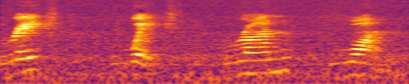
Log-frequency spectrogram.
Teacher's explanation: contrast the r sound with the sound they're substituting which is probably W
